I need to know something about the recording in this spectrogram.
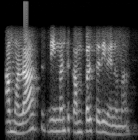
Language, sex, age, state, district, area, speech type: Tamil, female, 18-30, Tamil Nadu, Tiruvarur, rural, conversation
